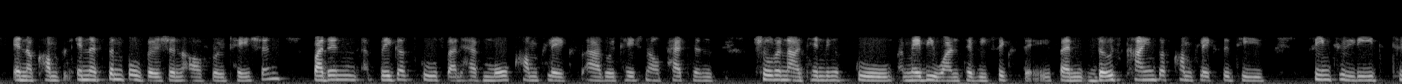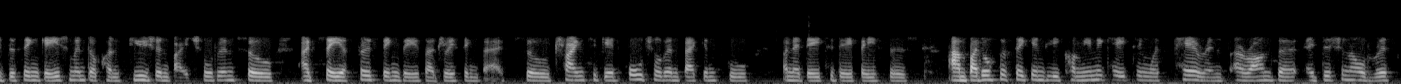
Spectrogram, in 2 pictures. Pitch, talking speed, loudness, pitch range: 190 Hz, 165 wpm, -26 LUFS, 180-200 Hz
